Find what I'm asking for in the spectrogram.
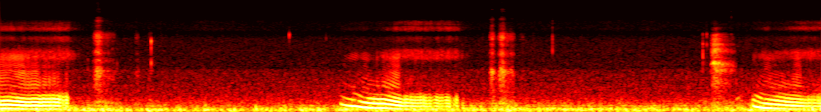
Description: Beautiful Maxine snoring and sleeping with one eye open.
